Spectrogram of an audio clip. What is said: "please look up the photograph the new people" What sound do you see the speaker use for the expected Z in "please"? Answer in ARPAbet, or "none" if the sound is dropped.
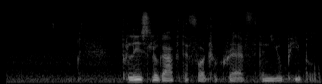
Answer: S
